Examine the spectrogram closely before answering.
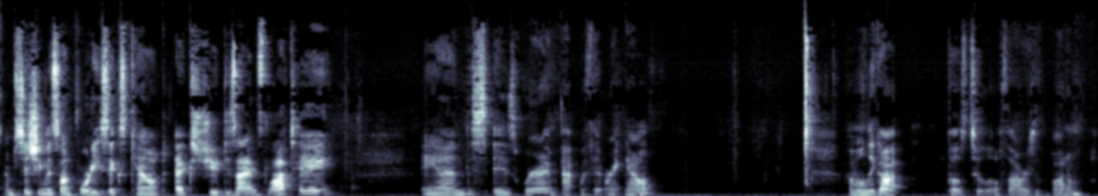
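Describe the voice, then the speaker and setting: A young woman giving a chatty cross-stitch update from her home craft room, her voice slightly hoarse, laughing often as she thinks aloud. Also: mid-range voice, steady tone, normal speed, pauses often. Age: young adult. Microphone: camera in front at desk.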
